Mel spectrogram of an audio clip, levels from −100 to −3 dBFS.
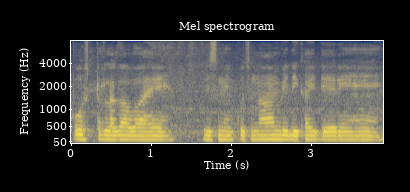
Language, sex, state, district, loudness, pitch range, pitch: Hindi, male, Rajasthan, Bikaner, -14 LUFS, 115-120 Hz, 115 Hz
